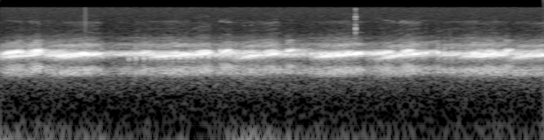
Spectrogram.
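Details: Frogs croaking together in a springtime wetland behind a home, live and unlooped: a steady wall of overlapping trills, upper layer brighter than the lower, rising and falling slightly across a few seconds.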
